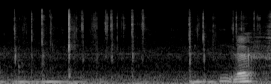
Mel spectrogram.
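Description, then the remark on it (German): Quick, irregular clicks of typing on a computer keyboard while entering flight details on the Lufthansa website, fairly clear, with a low hum underneath and a brief murmur of a voice near the end. “Ah ja, okay, muss ein bisschen tippen.”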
